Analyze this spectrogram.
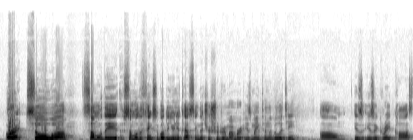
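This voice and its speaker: With a Russian accent, a man speaks at a high pitch with very wide pitch swings. There is audible room echo. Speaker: conference speaker. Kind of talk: conference talk. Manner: halting.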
